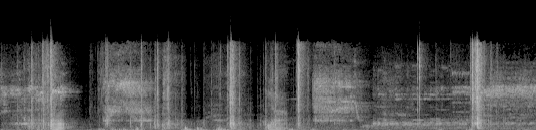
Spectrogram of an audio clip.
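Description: DX Swordriver toy belt playing its electronic music and sound effects, with several sharp plastic clicks as the sword and the Wonder Ride Book are worked in the buckle.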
